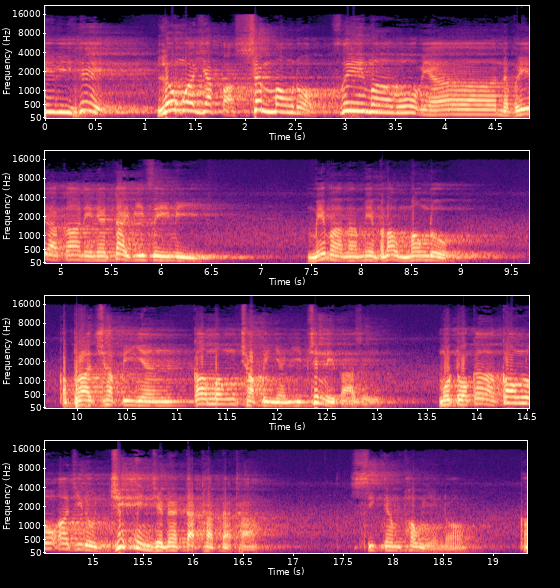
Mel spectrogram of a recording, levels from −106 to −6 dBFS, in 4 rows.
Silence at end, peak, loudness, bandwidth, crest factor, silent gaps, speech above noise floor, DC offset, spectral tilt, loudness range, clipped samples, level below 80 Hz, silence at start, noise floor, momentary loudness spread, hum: 0 s; 0 dBFS; -13 LUFS; 14.5 kHz; 12 dB; none; 33 dB; under 0.1%; -6.5 dB/octave; 4 LU; under 0.1%; -48 dBFS; 0 s; -45 dBFS; 11 LU; none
